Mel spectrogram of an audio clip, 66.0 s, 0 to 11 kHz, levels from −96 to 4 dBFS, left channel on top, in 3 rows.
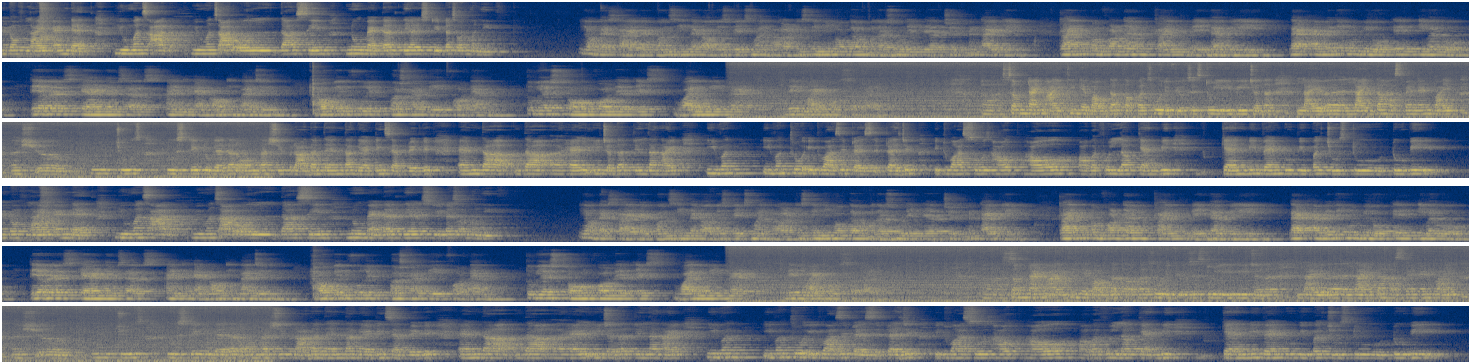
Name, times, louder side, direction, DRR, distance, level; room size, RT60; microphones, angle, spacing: voice 1, 0.0-7.4 26.7-26.8 36.2-55.1 55.4-65.5, left 3 dB, 65° left, 1 dB, 0.4 m, -23 dB
voice 2, 8.6-15.3 15.9-19.0 19.3-21.9 22.4-26.2 26.6-29.5 29.9-33.3 33.7-35.2, right 1 dB, 85° right, -6 dB, 1.0 m, -26 dB
sound 1, 32.8-48.0, right 1 dB, 45° right, 0.8 m, -34 dB
3.5 x 2.1 x 2.7 m, 1.3 s
head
